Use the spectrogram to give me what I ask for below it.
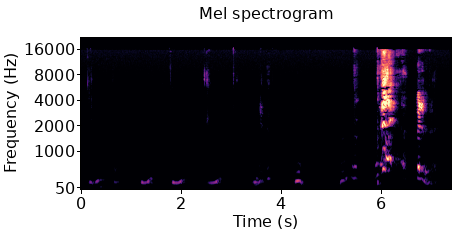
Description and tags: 2 ovejita escupe
throw, vomit, disgusting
